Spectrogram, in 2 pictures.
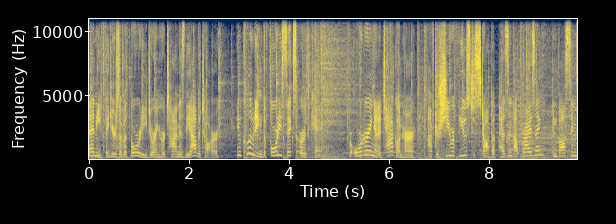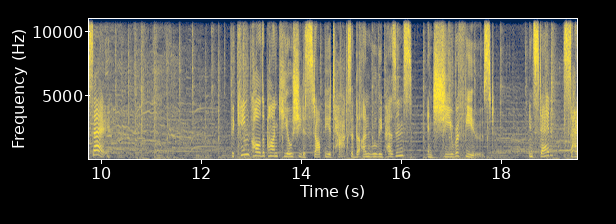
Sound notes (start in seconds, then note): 9.3 distant chattering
